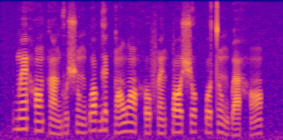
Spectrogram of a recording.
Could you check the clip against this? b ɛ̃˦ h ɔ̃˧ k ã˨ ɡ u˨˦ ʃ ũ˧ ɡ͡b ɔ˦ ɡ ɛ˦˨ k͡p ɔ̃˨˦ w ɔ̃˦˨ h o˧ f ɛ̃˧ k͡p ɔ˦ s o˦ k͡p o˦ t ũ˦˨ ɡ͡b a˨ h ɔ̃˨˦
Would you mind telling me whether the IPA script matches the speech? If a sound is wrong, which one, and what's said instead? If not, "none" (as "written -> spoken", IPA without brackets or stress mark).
s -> ʃ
